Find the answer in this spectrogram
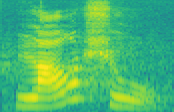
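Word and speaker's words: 老鼠: ทำ นี้ นะ คะ ออก เสียง แบบ นี้ ค่ะ เรา ชู้ เล้า shoes are ท่า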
